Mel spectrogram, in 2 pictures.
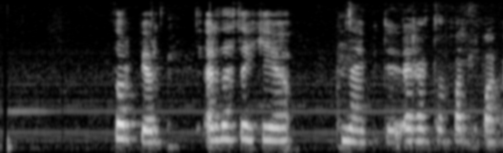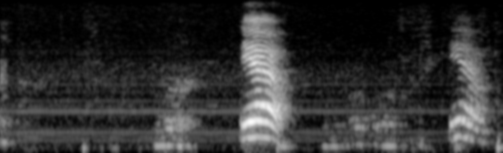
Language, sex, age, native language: Icelandic, female, 13, Icelandic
